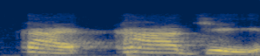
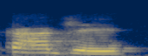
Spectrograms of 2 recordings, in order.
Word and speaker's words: calle: They say like they really say como te llama, and they also say calle instead of calle, like street. The word for street they say calle, the LL as a J.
